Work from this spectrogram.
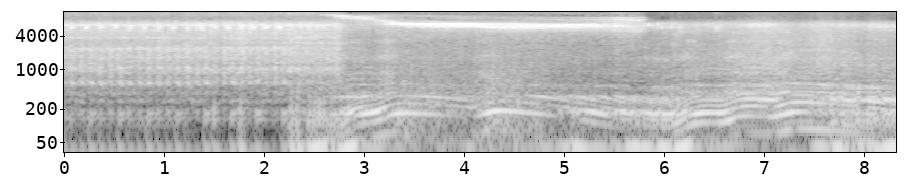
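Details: Daewoo Matiz small petrol engine after welding repair of the muffler (glushitel) and exhaust pipe: starts and revs in short blips, exhaust note even and subdued with no rasp or blowing; normal exhaust sound after repair.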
